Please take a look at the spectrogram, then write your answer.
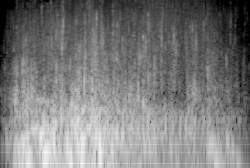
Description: stomachmove.ogg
